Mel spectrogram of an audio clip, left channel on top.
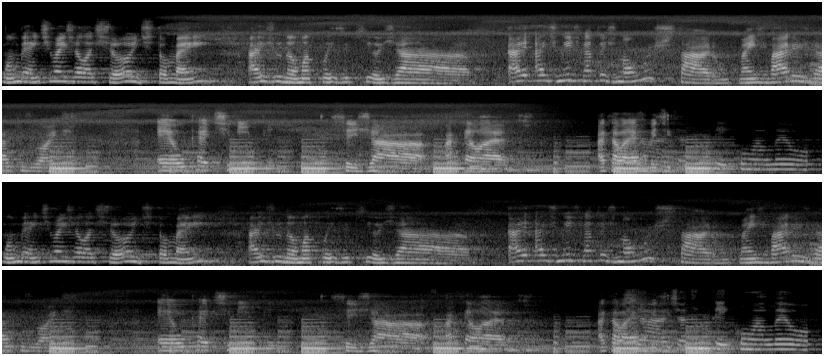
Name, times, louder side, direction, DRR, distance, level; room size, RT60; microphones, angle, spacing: voice 1, 0.0-4.7 5.1-11.0 11.5-13.3 14.2-14.9, left 4 dB, 60° left, 13 dB, 0.9 m, -27 dB
sound 1, 1.4-14.1, left 8 dB, 80° left, 0.7 m, -41 dB
sound 2, 7.8-15.5, left 1 dB, 5° left, 0.6 m, -26 dB
voice 2, 12.3-13.6 14.4-16.3, right 3 dB, 75° right, 15 dB, 0.7 m, -32 dB
22.0 x 17.5 x 9.6 m, 2.1 s
head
